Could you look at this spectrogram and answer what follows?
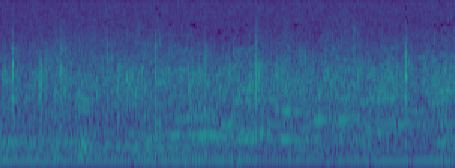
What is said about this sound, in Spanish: Den un aplauso a Jesús. Aleluya.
